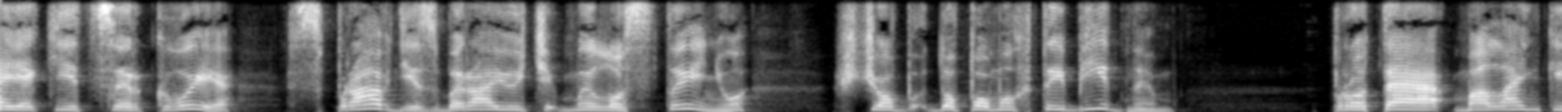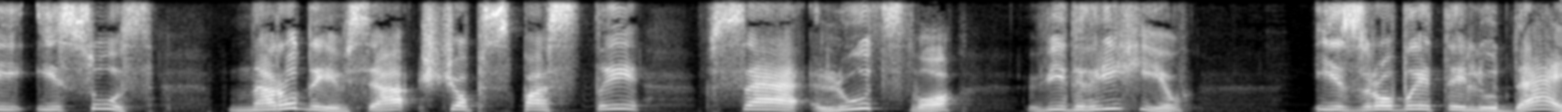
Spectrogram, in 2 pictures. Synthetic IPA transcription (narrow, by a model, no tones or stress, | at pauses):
ɛjɐkʲit̪sɪrkʋɪ | spɾɑwdʲizbɪɾɑjʊtʲmɪlˠɔst̪ɪnʲʊ | ʃt͡ʃɔbd̪ɔpɔmɔxt̪ɪbʲid̪nɪm | pɾɔt̪ɛmɐlˠɛnʲkɪjisus | nɐɾɔd̪ɪwsʲɐʃt͡ʃɔbspɐst̪ɪ | w̥sɛlʲut̪st̪ʋɔ | ʋʲid̪ɦɾʲixʲiw | izrɔbɪt̪ɪlʲʊd̪ɛ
